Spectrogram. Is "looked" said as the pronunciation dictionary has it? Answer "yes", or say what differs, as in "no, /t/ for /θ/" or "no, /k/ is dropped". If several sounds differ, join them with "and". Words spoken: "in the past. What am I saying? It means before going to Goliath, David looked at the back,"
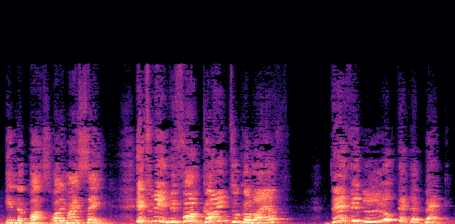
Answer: yes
